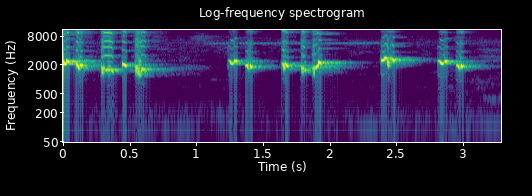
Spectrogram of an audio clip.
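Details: Yellow-vented bulbul, a trucukan kept for training as a gacor model songster, singing in the morning: short bursts of bubbling, liquid notes falling from about two thousand, with brief pauses between phrases.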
